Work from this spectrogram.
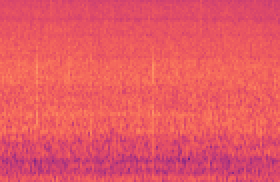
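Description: Steady, close sizzling of brown sugar, apple cider vinaigrette, nutmeg and cinnamon in a pork chop pan, a dense continuous crackle with faint stirring ticks.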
